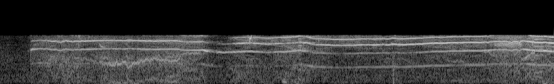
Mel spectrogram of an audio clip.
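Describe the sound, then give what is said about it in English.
Loud, continuous high-pitched squealing from several otters, shrill overlapping voices keening almost without pause, with one brief break partway through; no talking. “How many otters are there?”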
